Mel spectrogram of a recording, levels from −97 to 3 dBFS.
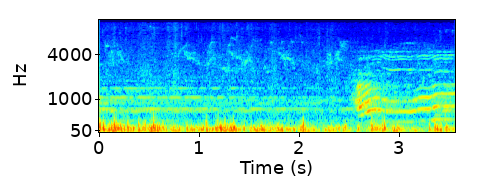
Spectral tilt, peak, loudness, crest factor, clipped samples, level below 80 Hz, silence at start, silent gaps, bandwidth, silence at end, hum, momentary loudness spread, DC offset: -8.5 dB/octave; -6 dBFS; -26 LUFS; 18 dB; under 0.1%; -30 dBFS; 0 s; none; 10.5 kHz; 0 s; none; 7 LU; under 0.1%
